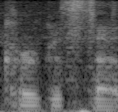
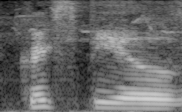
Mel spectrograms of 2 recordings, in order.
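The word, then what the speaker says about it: Kriegsspiel: Um as early as the 1700s um there were there was a I called it Kyrgystat last time which is so wrong.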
